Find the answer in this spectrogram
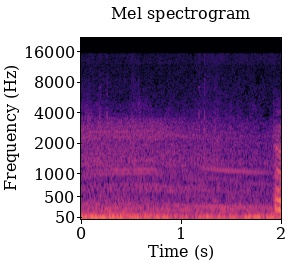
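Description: Steady low background hum with faint thin high tones over it, and no speech.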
